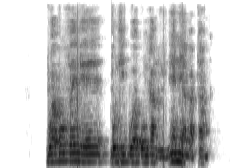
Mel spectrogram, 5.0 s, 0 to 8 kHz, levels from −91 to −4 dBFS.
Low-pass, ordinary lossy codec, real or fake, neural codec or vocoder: 7.2 kHz; AAC, 32 kbps; fake; vocoder, 44.1 kHz, 128 mel bands, Pupu-Vocoder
